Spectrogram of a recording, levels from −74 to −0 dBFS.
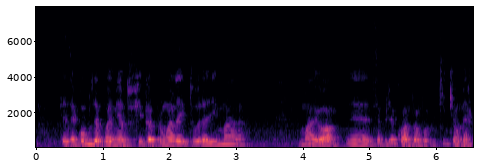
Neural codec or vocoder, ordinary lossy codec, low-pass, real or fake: none; none; 7.2 kHz; real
